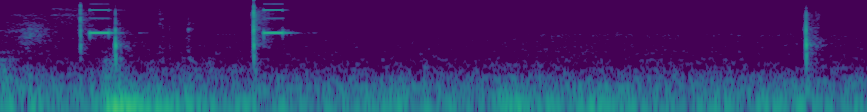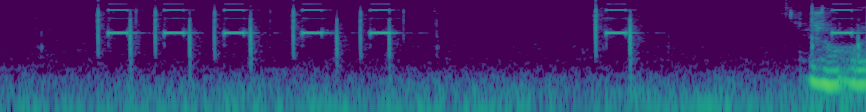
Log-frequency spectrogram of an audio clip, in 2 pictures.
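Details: Short high electronic beeps, single and in quick runs, as keys are pressed programming a CADD infusion pump in PCA mode during a training tutorial, entering continuous rate and bolus settings in a quiet room.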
